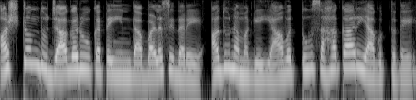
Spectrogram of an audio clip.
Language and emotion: Kannada, neutral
